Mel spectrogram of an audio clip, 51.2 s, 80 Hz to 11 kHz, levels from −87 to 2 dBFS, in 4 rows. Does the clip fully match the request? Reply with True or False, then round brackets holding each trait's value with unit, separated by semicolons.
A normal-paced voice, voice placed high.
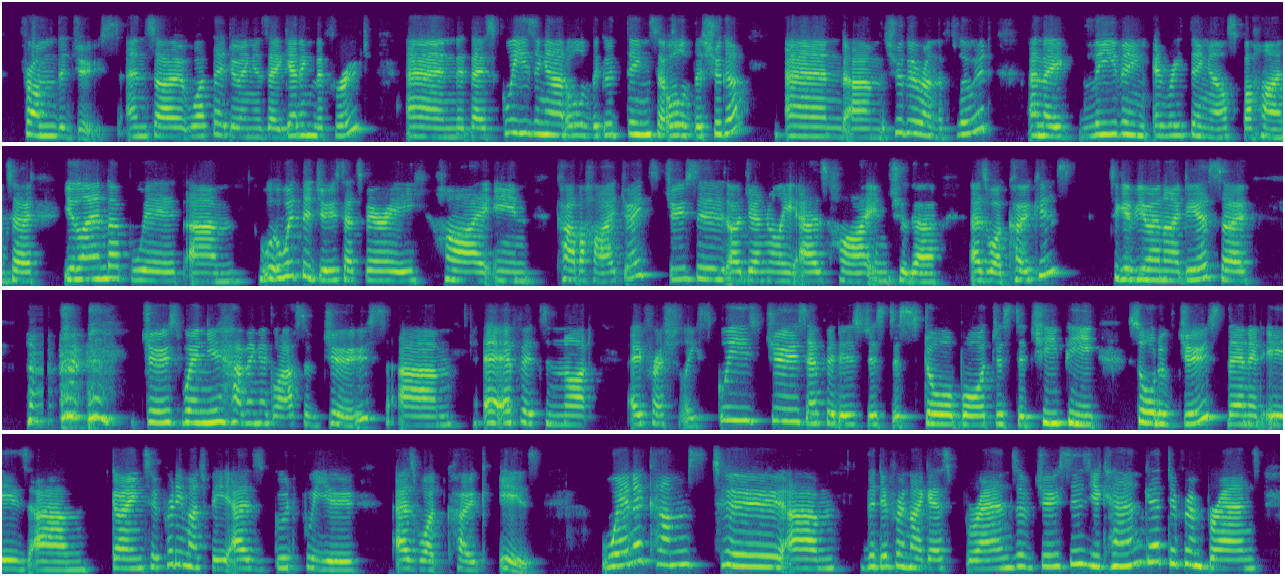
True (155 wpm; 235 Hz)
